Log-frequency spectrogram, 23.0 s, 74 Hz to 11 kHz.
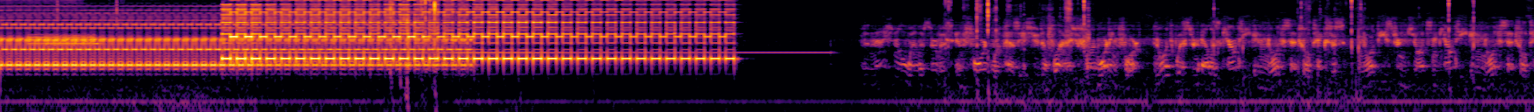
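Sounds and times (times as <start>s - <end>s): faint steady beep: 3.3s - 12.6s.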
